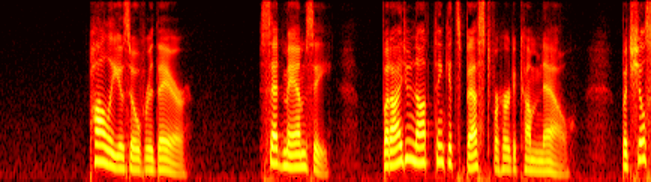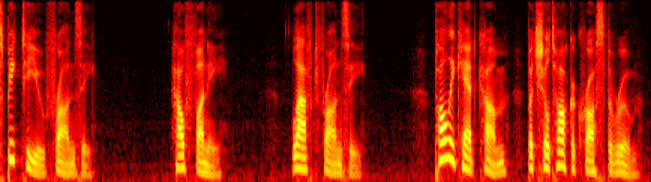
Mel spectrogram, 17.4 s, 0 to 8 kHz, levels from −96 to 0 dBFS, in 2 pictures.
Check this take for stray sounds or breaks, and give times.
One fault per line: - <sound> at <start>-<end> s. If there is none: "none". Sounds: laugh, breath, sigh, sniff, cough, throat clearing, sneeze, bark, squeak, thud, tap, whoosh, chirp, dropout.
none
